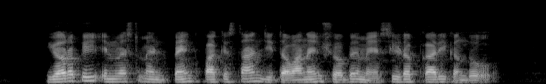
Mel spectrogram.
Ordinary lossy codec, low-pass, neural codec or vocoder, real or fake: Opus, 64 kbps; 7.2 kHz; none; real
